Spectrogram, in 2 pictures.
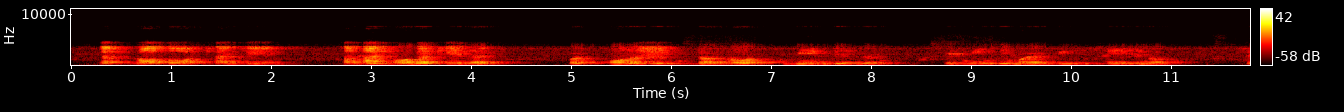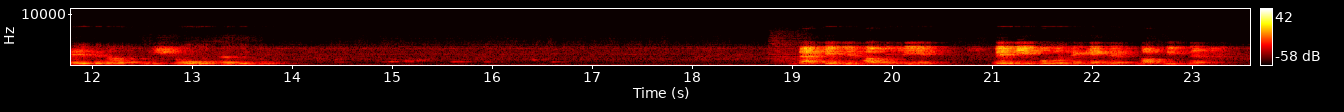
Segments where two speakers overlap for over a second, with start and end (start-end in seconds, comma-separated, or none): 2.8-4.2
